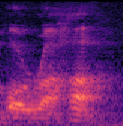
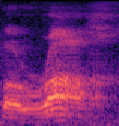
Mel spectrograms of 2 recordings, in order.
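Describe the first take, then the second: First: The word ends with an extra ha syllable. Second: The word ends with an h sound. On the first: "or baraha" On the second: "I didn't say barah"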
